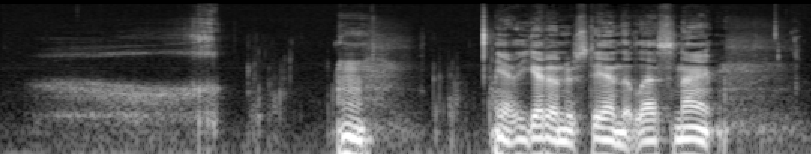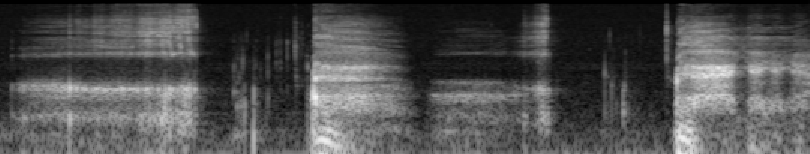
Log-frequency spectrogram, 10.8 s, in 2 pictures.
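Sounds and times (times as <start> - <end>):
soft mouth sounds: 0.2 - 3.4, 5.0 - 10.8
person sipping hot Gaoshan tea: 0.3 - 2.0, 5.2 - 9.7
speech: 2.2 - 2.6, 3.3 - 5.0.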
